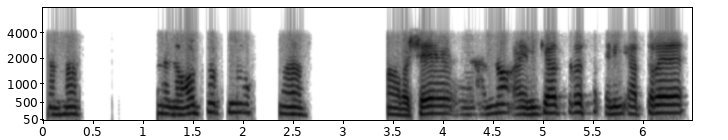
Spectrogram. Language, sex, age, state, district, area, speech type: Malayalam, female, 60+, Kerala, Pathanamthitta, rural, conversation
